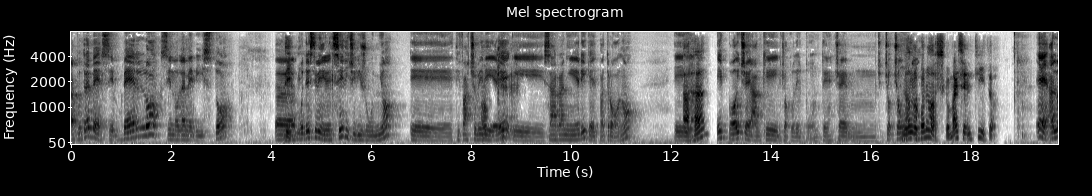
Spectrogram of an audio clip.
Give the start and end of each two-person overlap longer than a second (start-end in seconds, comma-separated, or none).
none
